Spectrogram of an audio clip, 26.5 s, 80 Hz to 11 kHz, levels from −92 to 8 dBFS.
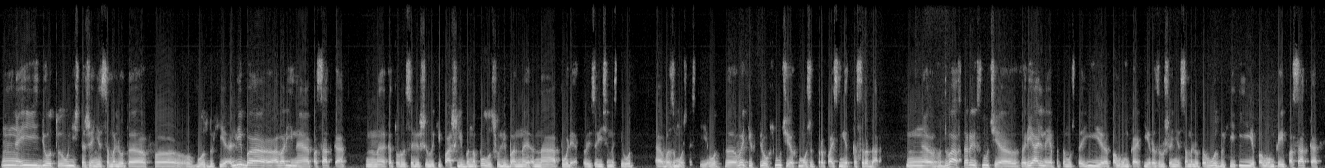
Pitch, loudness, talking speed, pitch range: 110 Hz, -13 LUFS, 120 wpm, 105-120 Hz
